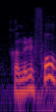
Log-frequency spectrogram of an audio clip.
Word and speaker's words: comme il faut: «Комильфо» — французское слово, только пишется «comme il faut», переводится как «так, как надо».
